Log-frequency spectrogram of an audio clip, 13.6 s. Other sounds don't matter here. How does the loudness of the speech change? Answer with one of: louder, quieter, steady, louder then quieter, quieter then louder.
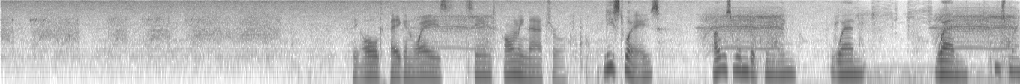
steady.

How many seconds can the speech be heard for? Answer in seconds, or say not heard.
8 s.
